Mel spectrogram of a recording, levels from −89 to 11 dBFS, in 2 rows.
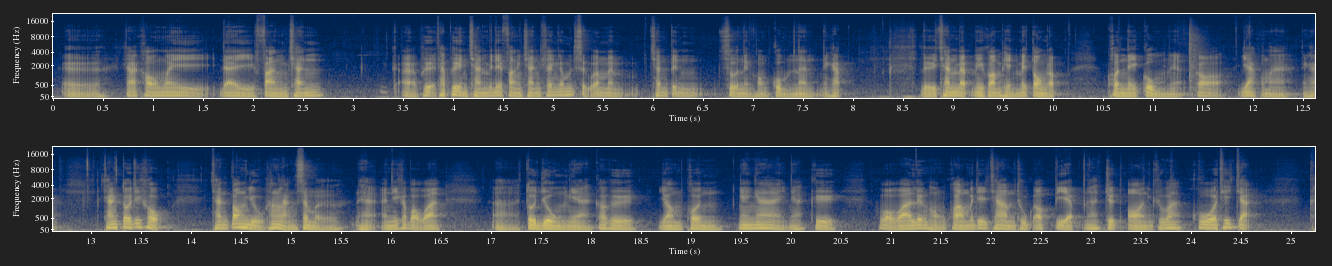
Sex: male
